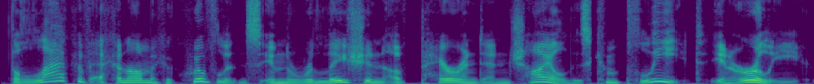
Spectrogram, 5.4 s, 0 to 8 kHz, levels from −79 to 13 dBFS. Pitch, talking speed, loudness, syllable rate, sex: 155 Hz, 190 wpm, -20 LUFS, 5.8 syllables/s, male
